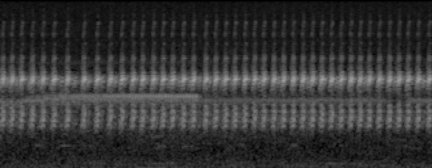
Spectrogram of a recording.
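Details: A mid-April night at a pond in North-East Italy, where tree frogs give an unbroken series of fast, regular nasal croaks, about four per second, with a steady mole cricket trill running beneath.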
